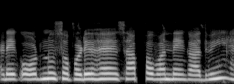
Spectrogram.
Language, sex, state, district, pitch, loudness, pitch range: Marwari, female, Rajasthan, Nagaur, 245 Hz, -15 LUFS, 240-255 Hz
